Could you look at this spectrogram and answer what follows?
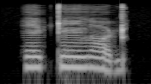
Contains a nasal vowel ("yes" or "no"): yes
